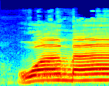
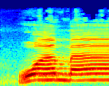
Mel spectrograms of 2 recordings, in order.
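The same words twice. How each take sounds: The two takes are said the same way.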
